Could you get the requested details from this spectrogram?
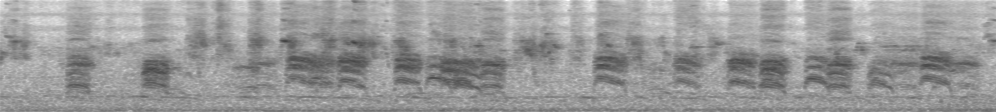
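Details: Crows in trees cawing in a busy, overlapping stream of rough, nasal calls, about a dozen or more in ten seconds, some clustered closely together, with faint chirps behind.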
